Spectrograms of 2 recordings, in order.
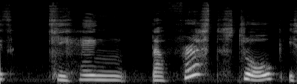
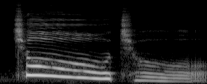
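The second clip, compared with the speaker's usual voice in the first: cho cho said with the pitch going down; 5 semitones higher than usual. Explaining kanji readings, contrasting intonation: falling pitch on cho. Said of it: "the intonation is not the same. It's, you know, cho cho going down".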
